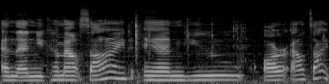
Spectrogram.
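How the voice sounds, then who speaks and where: Over background music, a woman speaks at medium pitch. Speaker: video game builder and youtuber. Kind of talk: tutorial walkthrough. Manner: casual with frequent ums. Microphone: poor sound quality.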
